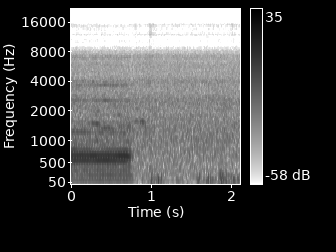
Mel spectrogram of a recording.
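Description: A man's voice holds a drawn-out syllable for under a second, then stops, leaving a low, steady outdoor background noise.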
